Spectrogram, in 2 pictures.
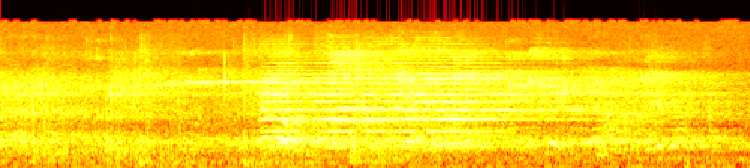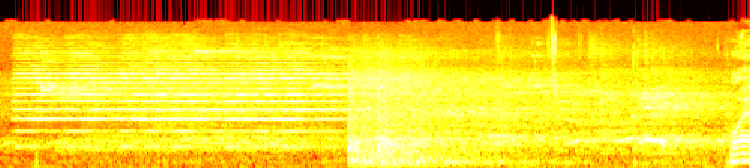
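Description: Two long, steady horn blasts of about two seconds each, one after the other, ringing through a large sports hall, with a ball bouncing on the court.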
